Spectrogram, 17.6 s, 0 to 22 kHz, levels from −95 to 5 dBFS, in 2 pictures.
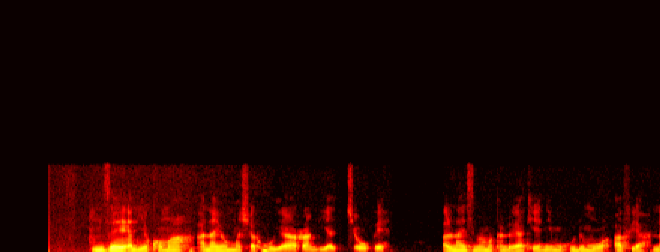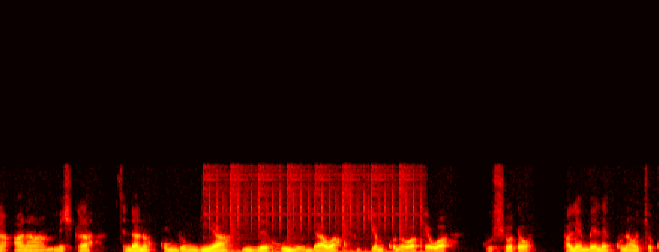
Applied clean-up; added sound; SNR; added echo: none; Drum kit; 19 dB; none.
